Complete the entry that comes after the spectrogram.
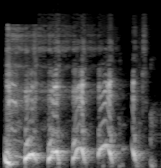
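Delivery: big high burst of real laughter at his own punchline; loud, high, delighted real laugh; hearty laugh. Real, not acted.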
